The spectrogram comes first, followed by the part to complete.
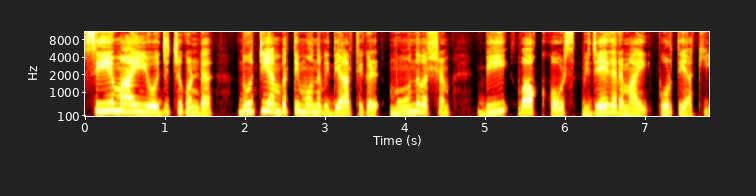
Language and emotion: Malayalam, neutral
